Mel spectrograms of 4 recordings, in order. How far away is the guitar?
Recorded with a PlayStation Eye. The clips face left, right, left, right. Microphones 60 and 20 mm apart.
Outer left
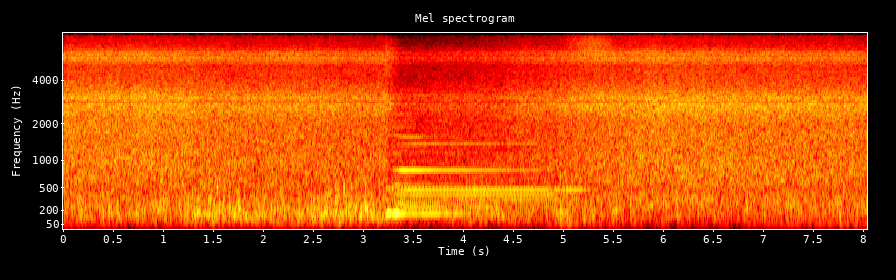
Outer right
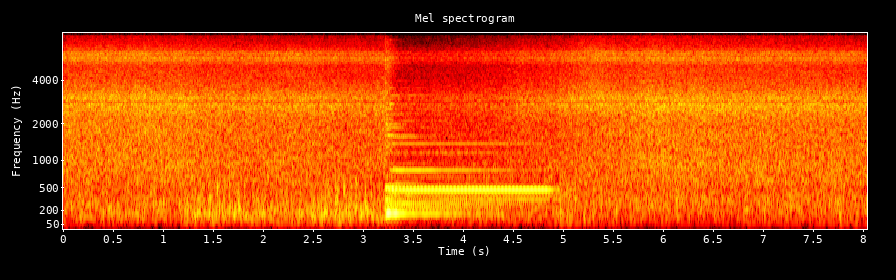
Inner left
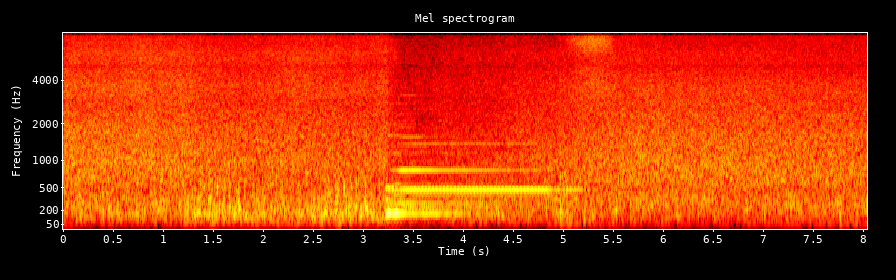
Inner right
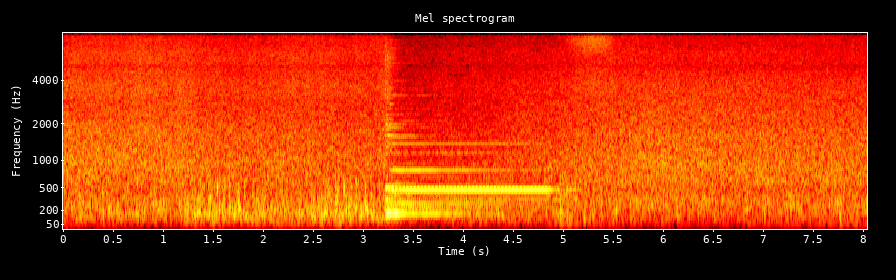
About 7 m.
